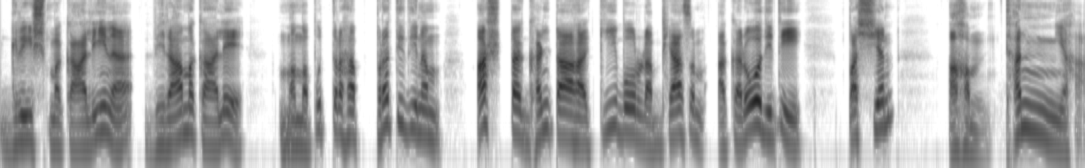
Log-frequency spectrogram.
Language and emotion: Sanskrit, happy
